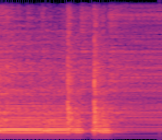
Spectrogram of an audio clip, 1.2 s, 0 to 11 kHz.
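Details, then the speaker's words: Years-old FPE Black-light 1x18-20W T8 fluorescent fitting, low quality: loud, steady, harsh electrical buzz with a brief flutter partway through, unbearably noisy. The lamp sockets often malfunction and had to be tapped; the exact cause is unknown. "Non mais là, ça devient insupportable comme bruit. Je suis désolé, mais voilà quoi."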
